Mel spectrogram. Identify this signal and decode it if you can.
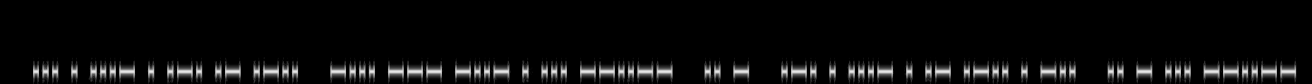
Morse code, heard as a keyed tone, about 25 wpm, 600 Hz. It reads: SEVERAL BOXES, IT REVEALED ITS,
